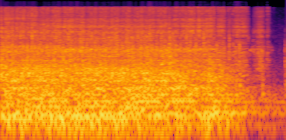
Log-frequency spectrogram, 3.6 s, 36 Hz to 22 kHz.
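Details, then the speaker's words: 1965 Ford F100 with 240 inline-six, first runs after carburetor replacement, choke partly off: uneven, lumpy beat about four pulses a second, then dies; owner thinks idle set too low; rough idle, cause unconfirmed. "it does run she rough though well we you have to play with it get it not rough"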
